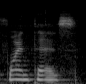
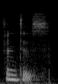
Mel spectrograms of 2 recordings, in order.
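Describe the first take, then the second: First: The name is said with all its vowels. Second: The name is said with its vowels squeezed. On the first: This is the speaker's own preferred way. "I want to pronounce it Fuentes" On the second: This is how the name's owner says it. "He like barely pronounces all the vowels. He just goes Fentes"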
